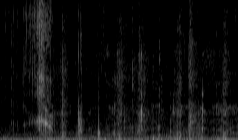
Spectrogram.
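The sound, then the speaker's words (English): A crisp, crunchy bite into fresh raw cuitlacoche, followed by a few seconds of crackly chewing, with no talking. “Crispy, crunchy. I can hear that crunch.”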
